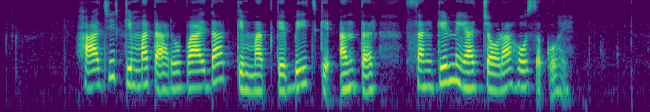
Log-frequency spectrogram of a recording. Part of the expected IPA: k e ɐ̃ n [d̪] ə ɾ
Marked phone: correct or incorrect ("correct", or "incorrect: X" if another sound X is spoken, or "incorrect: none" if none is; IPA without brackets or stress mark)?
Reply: incorrect: t̪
